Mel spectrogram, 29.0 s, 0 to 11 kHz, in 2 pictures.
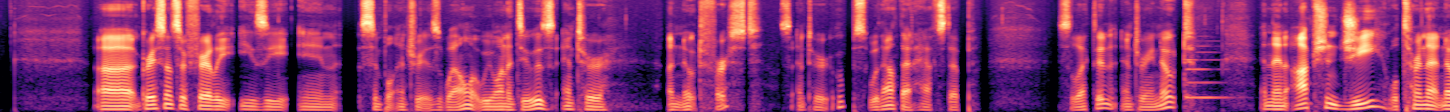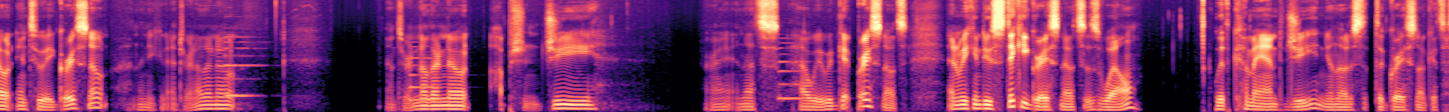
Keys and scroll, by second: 1.3 BackSpace, 4.2 BackSpace, 6.7 4, 13.7 alt+g, 15.2 5, 17.9 4, 20.4 alt+g, 20.8 5, 27.6 super+g.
